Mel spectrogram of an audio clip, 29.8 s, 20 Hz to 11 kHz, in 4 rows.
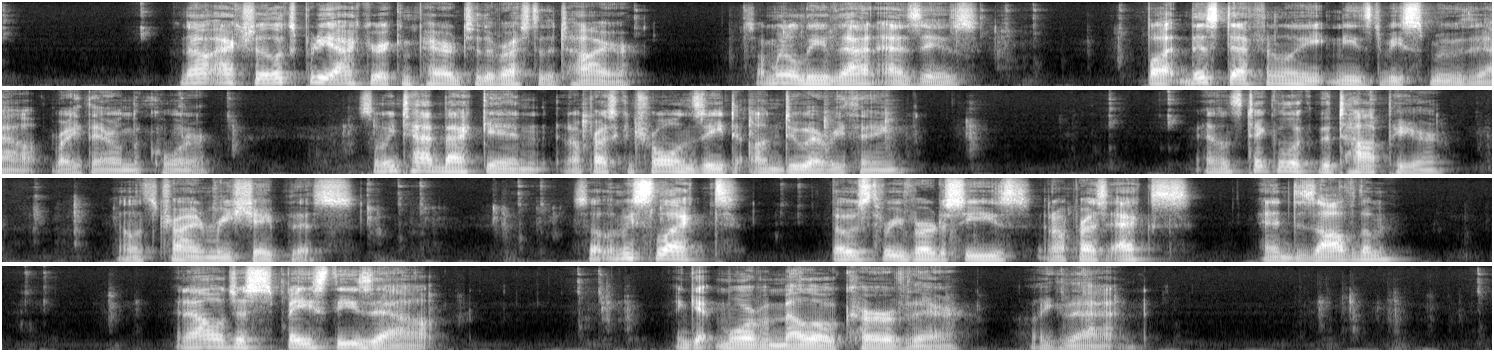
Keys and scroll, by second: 9.1 Tab, 10.3 ctrl+z, 15.1 1, 20.2 x, 22.8 g, 25.3 Tab, 27.0 g, 27.7 Tab, 29.2 g.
